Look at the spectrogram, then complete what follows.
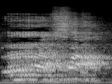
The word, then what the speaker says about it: rafa: Wow, se escribe Rafá, como Rafael, pero con tilde en la por su llaga fuimos rafá, fuimos curados.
